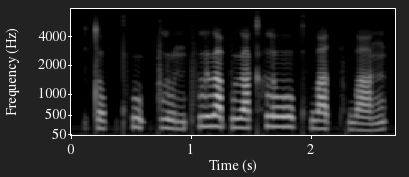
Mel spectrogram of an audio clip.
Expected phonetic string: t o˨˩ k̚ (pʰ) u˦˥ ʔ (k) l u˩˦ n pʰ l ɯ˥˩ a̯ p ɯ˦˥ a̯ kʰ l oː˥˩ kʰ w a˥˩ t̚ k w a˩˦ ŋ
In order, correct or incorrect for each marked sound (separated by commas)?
correct, correct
